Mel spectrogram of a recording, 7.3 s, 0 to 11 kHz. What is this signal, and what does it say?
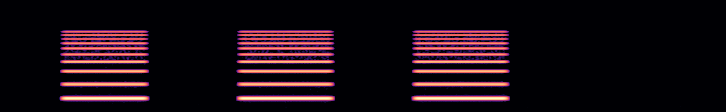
Ship horn signal, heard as a ship's horn, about 420 Hz. 3 short. At sea: I am operating astern propulsion.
